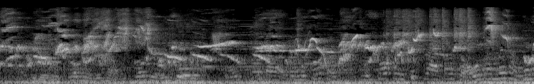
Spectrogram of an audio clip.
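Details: White-rumped shama, a competition cage bird with a loud, harsh, varied voice, sings a dense run of whistled slurs and chattering notes mid-to-high, with steady low rumble underneath.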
